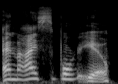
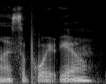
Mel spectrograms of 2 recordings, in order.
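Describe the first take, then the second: First: It is said plainly and sincerely. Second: It is said with an ironic, sarcastic tone. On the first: The support is genuine. "and not in an ironic way" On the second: The speaker actually disapproves. "She's like, "Well, I support you." I never say it that way"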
